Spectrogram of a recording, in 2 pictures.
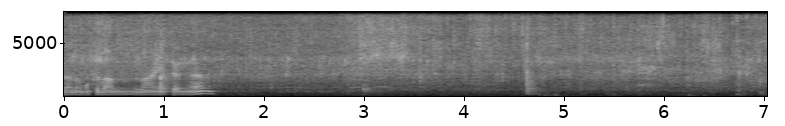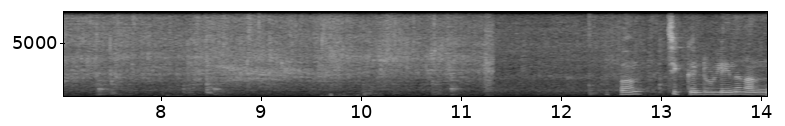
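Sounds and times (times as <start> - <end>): chicken sizzling in oil: 0.0 - 13.0
spatula scraping a wok: 1.6 - 11.4.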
